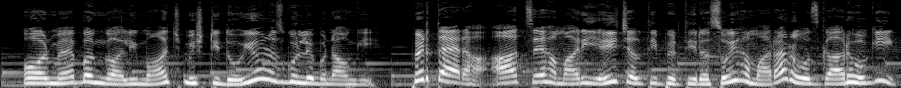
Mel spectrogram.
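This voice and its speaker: A woman's voice: a little high, expressive, normal speed, darkish tone, natural voice. A woman voicing a kind, resourceful young Bengali daughter-in-law in a cartoon family story. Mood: keen. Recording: music under the voice.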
